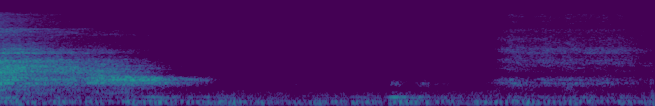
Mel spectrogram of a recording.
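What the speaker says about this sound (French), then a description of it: "On expire et on creuse le ventre." A long, steady exhale during a breathing exercise for elderly people with reduced mobility, with the belly drawn in. The airy rush comes close and clear and then fades into quiet. A softer breath follows.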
